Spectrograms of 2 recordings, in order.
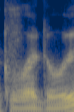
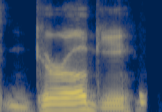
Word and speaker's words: Gerogi: tundras yet a permafrost that's not gregory i just realized that it's it's gerogi gerogize i've been saying his name wrong all this time uh gerogi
